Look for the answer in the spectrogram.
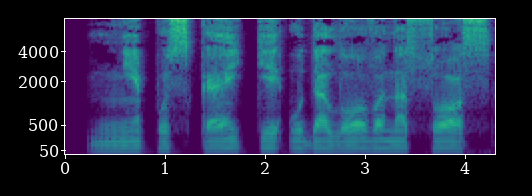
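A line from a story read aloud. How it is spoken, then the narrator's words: Distant strange alien-accented voice. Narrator (Russian): ответил странного тембра далекий голос с инопланетным акцентом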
